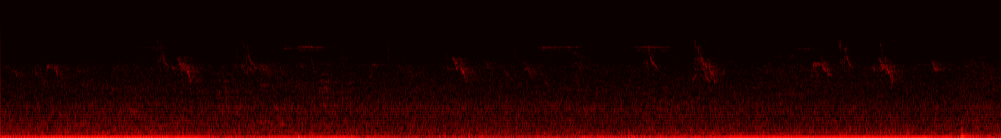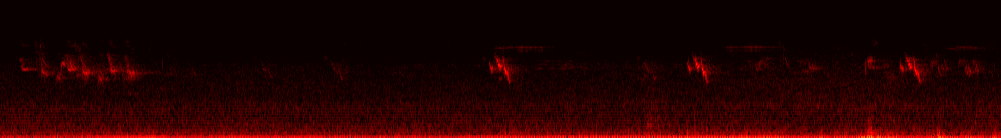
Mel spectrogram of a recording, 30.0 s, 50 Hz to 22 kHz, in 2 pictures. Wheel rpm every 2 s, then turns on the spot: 0, 0, 0, 0, 0, 0, 0, 0, 0, 0, 0, 0, 0, 0, 0.
none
